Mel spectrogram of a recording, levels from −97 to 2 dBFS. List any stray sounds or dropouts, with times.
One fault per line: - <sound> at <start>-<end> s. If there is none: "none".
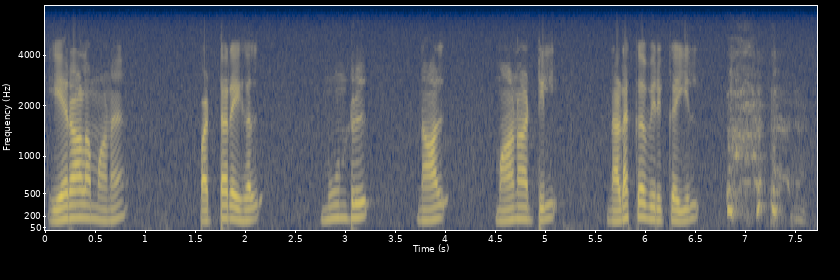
- cough at 6.8-7.6 s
